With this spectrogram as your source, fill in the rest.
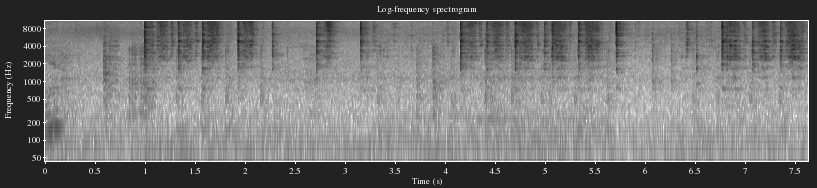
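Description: A palette knife scrapes and taps on a palette.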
